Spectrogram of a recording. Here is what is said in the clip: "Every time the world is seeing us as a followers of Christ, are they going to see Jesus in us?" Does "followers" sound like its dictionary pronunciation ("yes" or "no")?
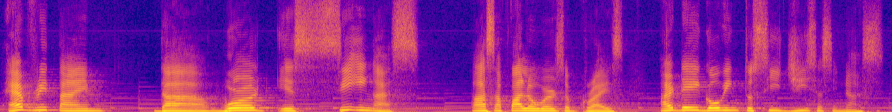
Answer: no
